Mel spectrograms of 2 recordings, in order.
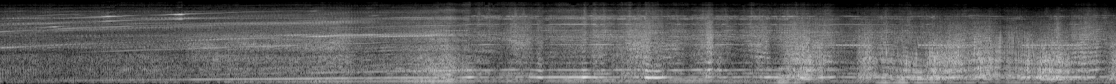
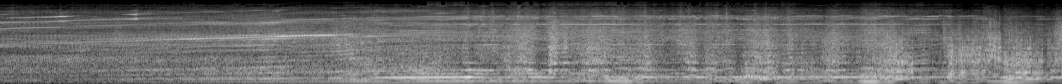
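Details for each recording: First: Blade Fusion 480 Stretch RC helicopter on Spektrum 6250HX flight controller, after lowering tail I gain, doing fast loops; rotor whine holds even pitch, tail mostly steady with only a slight wag. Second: Blade Fusion 480 Stretch helicopter with Spektrum 6250HX, hovering after raising cyclic gains to 60/60/20 in Stunt 2; rotor whine with quick restless tail pitch wobble: tail gain too high, likely the I term.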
